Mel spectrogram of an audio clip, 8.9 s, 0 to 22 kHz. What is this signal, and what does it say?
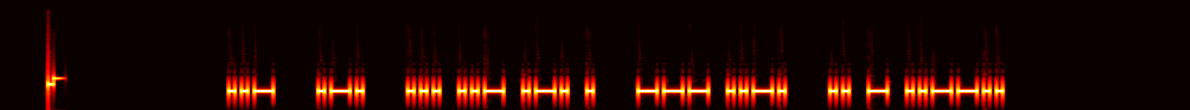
Morse code, heard as a keyed tone, about 25 wpm, 700 Hz. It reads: U R SURE OF IT?
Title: Sentences from Top 300 Words and Abbreviations 25wpm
